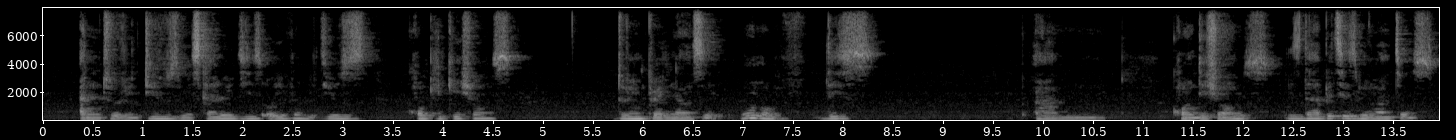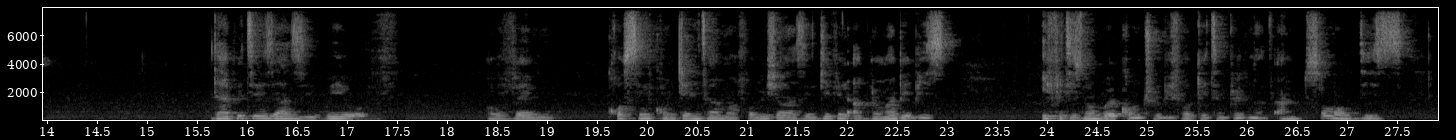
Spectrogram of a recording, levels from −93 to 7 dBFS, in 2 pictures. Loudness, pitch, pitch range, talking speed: -43 LUFS, 120 Hz, 110-130 Hz, 100 wpm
